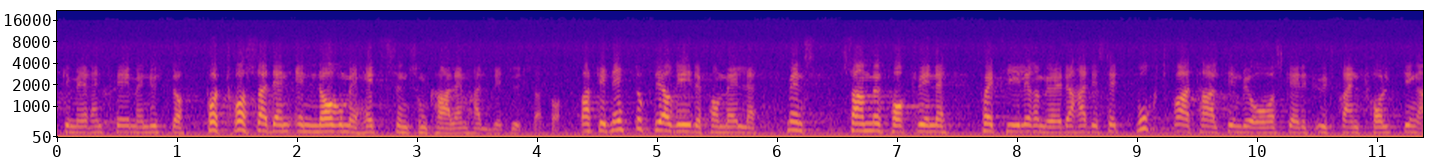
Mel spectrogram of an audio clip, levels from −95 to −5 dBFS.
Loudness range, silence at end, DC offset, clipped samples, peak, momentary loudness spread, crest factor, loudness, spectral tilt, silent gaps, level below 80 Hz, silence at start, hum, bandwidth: 3 LU; 0 s; 3%; under 0.1%; -12 dBFS; 10 LU; 20 dB; -35 LUFS; -5.5 dB/octave; none; -48 dBFS; 0 s; 50 Hz at -45 dBFS; 17.5 kHz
